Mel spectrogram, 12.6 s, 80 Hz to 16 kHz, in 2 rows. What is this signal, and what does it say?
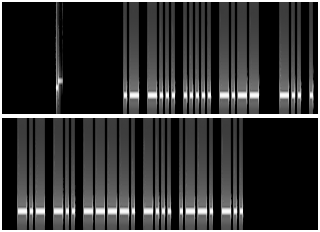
Morse code, heard as a keyed tone, about 21 wpm, 700 Hz. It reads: AB5Y DE KD9BPD
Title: USA Callsign DE Callsign 20wpm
